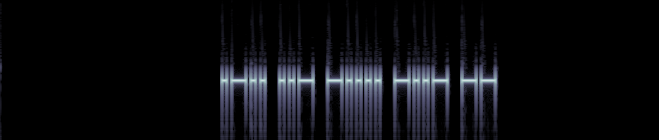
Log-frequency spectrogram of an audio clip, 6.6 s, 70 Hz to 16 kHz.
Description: Morse code, heard as a keyed tone, about 25 wpm, 700 Hz. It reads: LU6XM
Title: DXCC-100 Call Signs - 5 Characters - 25wpm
